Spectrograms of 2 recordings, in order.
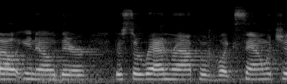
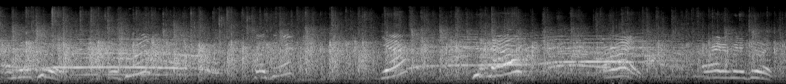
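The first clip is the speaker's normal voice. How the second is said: high, loud shouted rally; hyping the crowd; 6 semitones higher, 8 dB louder, much faster than usual. Real, not acted. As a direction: work the cheering audience up to a dare.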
